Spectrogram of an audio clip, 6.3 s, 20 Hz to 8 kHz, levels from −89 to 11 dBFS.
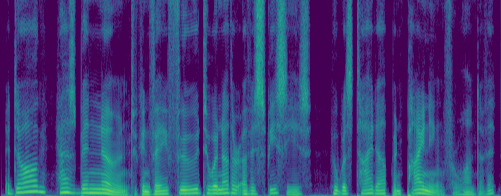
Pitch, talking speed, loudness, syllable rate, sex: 135 Hz, 220 wpm, -20 LUFS, 5.0 syllables/s, male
